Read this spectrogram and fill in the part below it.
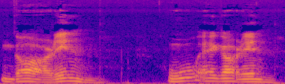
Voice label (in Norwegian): "gaLin", Numedalsmål; Ho e gaLin!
